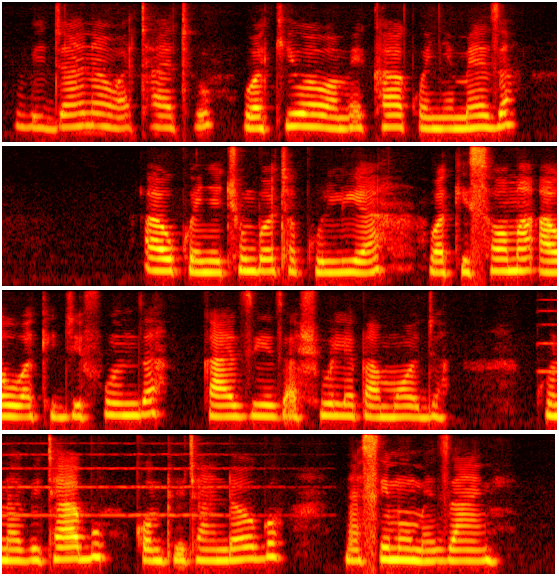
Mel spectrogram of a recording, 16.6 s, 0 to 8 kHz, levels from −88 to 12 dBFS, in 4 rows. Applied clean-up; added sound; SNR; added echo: none; Bowed string instrument; 20 dB; none.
